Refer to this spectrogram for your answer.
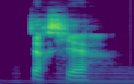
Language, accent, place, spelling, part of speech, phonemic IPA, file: French, France, Lyon, tertiaire, adjective, /tɛʁ.sjɛʁ/, LL-Q150 (fra)-tertiaire.wav
- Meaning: tertiary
